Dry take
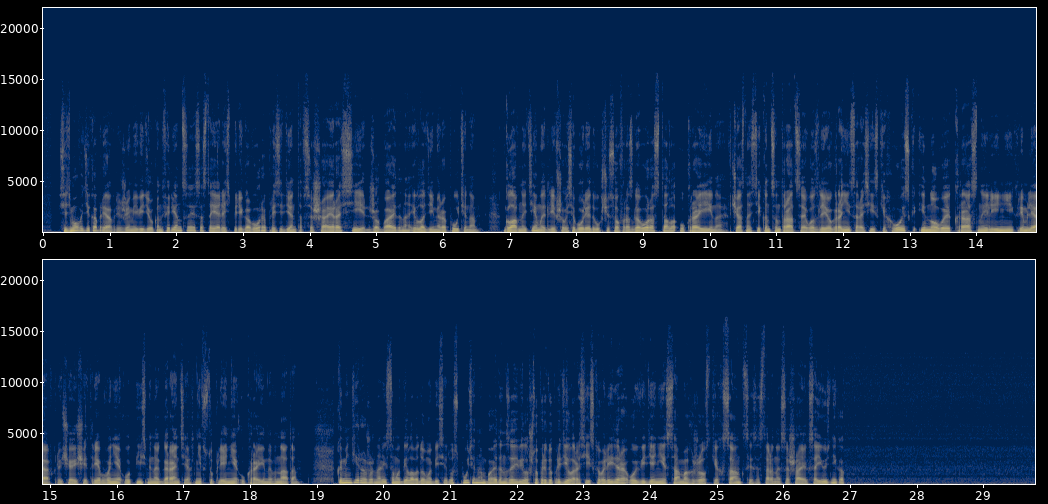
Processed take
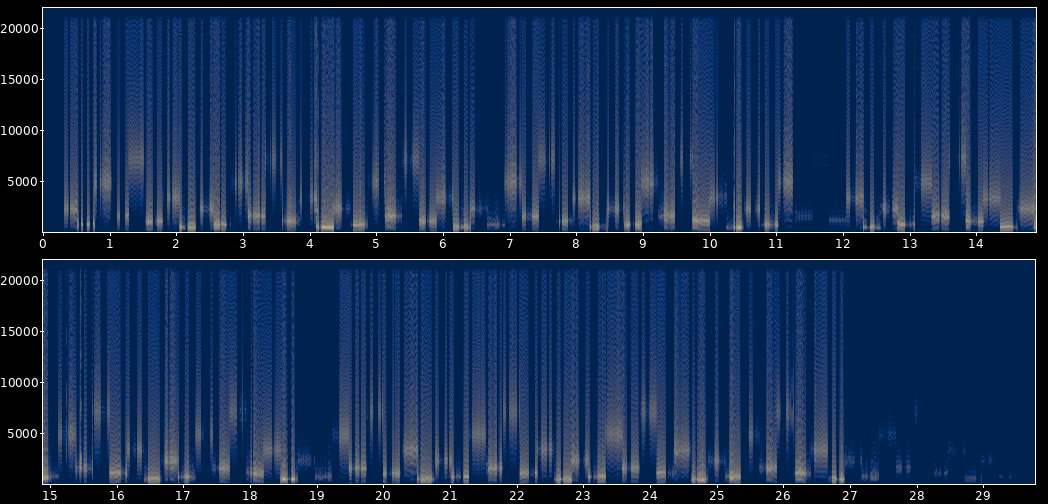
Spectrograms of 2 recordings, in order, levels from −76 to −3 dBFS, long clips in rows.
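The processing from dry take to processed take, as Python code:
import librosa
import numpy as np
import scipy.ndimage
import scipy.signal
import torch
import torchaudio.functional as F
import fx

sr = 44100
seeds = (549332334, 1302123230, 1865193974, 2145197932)

p1 = fx.high_shelf_res(x, sr, hz=4500.0, db=-9.0, q=1.5)
p2 = fx.rider(p1, sr, range_db=4, speed_s=0.5)
p3 = fx.schmitt(p2, sr, flips_db=-25.5)
p4 = p3 + fx.echo_feedback(p3, sr, ms=1114, feedback_pct=46, wet_db=-21, dry=0)
p5 = fx.buffer_glitch(p4, sr, at_s=(11.31,), block=2048, repeats=15)
p6 = fx.filter_held_highpass(p5, sr, hz=3.9, low_hz=520.0, high_hz=7100.0)
y = p6 * 10.0 ** (2.0 / 20.0)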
